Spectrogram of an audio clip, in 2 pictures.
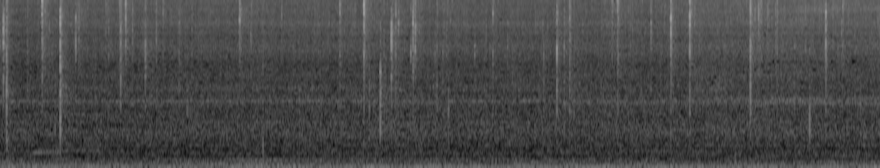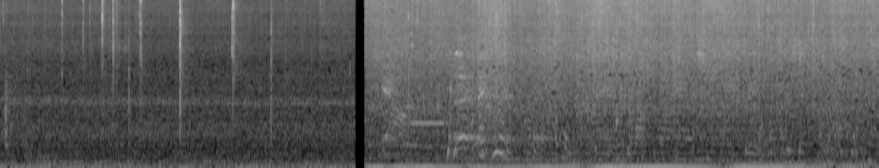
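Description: Rice-paper-wrapped eggplant frying in oil in a pan, with scattered small crackles and pops. About twelve seconds in it cuts to a louder, denser sizzle.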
